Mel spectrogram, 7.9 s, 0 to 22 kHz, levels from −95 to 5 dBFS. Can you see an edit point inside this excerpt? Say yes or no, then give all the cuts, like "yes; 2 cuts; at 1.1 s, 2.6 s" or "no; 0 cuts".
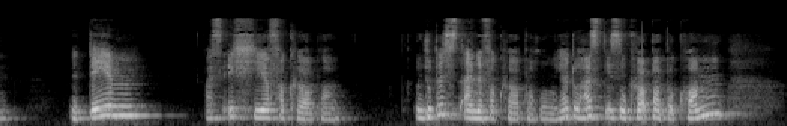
no; 0 cuts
